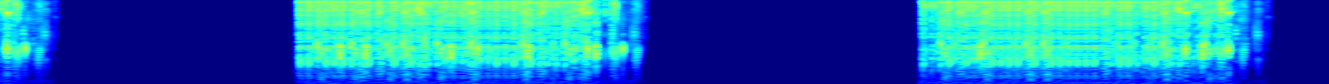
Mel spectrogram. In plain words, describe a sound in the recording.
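A knife slices through soap with a crunching sound.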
